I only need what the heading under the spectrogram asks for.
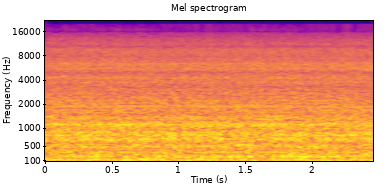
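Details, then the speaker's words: Foton Tunland double cab 4x4 2.8 ISF diesel, blower fan after DIY repair (previously worked only at maximum speed): now runs at speeds 1-4, with a huffing sound from speed 2; steady air rush, no rattle. "Off. 1, it's blowing. 2, the huffing sound starts. 3, and then 4."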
